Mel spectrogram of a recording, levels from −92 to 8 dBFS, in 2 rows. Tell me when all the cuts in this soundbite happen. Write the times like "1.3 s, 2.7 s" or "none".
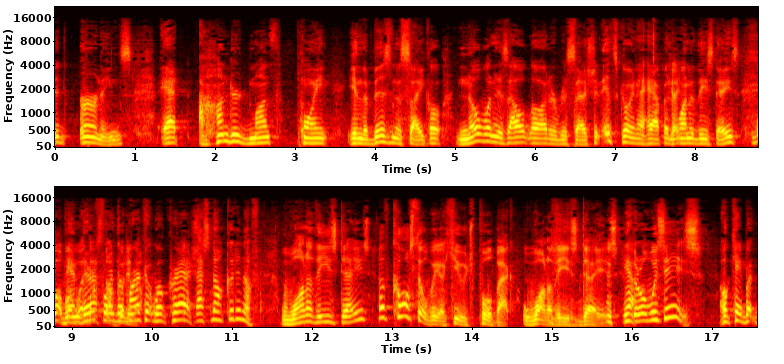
3.9 s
